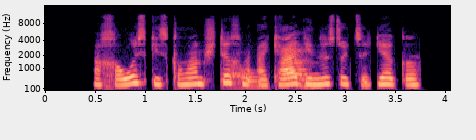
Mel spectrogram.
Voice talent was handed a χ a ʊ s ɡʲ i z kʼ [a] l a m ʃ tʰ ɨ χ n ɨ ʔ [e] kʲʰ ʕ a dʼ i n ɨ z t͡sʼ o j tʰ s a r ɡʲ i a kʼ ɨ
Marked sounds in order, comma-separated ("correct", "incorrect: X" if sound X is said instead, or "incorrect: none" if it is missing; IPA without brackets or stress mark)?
correct, incorrect: a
